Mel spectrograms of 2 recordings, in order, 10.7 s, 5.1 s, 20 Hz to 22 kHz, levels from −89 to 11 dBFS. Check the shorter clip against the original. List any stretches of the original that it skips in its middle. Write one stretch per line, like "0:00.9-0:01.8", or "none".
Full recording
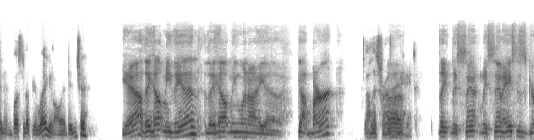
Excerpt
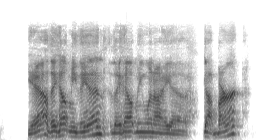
none

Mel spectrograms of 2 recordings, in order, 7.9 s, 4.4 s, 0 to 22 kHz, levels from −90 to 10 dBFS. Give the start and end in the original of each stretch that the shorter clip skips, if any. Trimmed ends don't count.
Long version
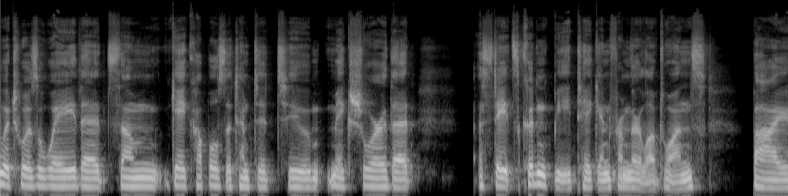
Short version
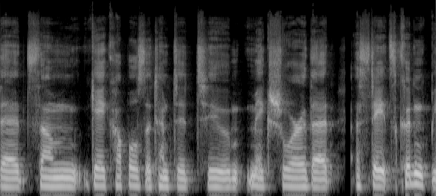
0:04.3-0:04.7

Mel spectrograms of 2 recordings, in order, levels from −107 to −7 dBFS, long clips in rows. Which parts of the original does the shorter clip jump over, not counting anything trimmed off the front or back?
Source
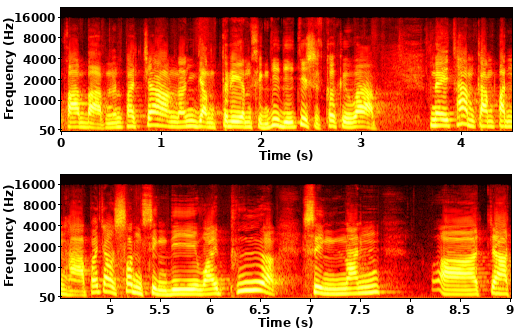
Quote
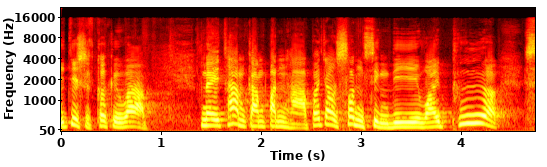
none

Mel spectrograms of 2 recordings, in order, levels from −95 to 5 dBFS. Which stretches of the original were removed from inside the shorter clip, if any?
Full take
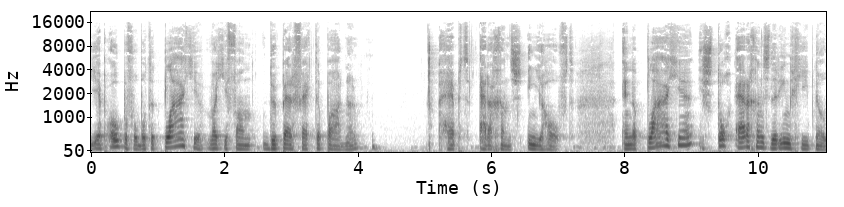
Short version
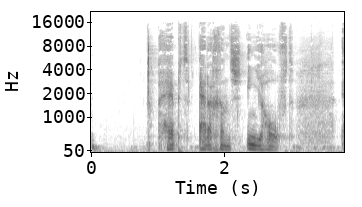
none

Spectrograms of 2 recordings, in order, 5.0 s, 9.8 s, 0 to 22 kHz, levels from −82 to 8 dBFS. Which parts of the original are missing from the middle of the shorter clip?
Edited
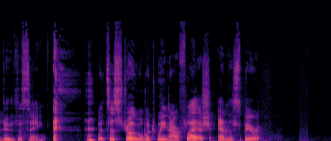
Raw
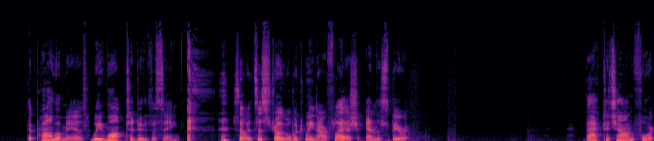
0:03.5-0:03.7

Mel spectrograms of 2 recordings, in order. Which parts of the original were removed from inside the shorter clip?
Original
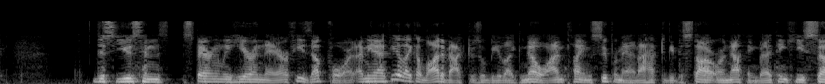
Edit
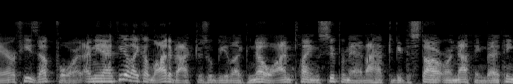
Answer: none

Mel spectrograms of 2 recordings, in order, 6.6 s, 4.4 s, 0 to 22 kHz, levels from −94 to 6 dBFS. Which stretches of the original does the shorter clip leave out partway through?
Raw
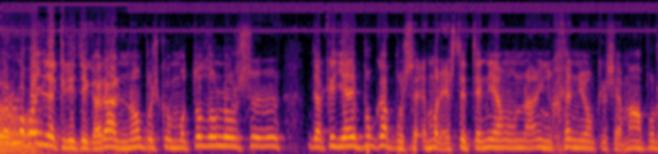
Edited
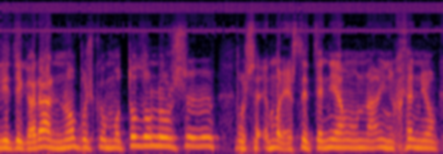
0:03.0-0:03.9

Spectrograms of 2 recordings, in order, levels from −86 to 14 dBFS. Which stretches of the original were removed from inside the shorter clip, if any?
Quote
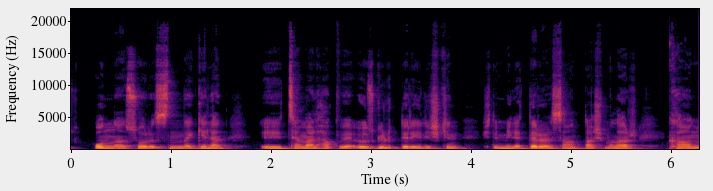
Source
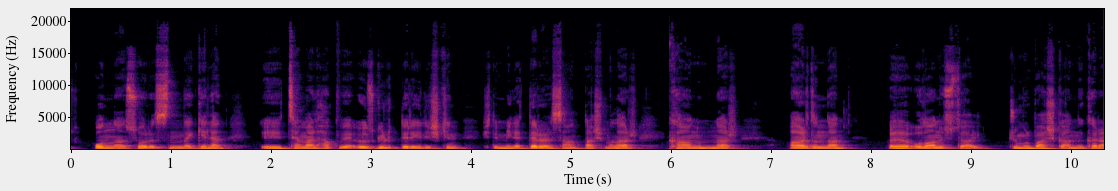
none

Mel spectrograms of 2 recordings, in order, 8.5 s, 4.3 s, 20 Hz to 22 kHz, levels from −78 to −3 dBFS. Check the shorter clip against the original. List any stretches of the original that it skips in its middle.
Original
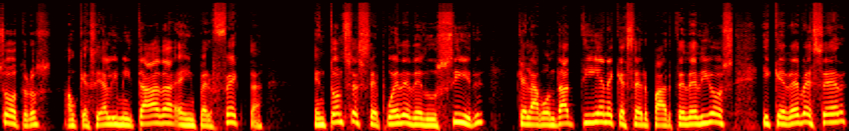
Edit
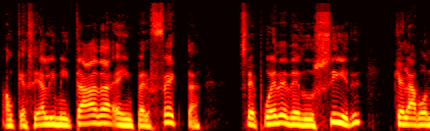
0:03.0-0:03.6

